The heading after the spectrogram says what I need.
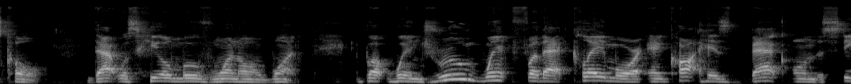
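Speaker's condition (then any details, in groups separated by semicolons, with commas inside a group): No condition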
